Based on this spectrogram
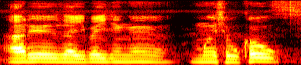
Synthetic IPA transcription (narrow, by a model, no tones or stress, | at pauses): aɾɯzajbajdɯŋɯmɯsɯwkʰɯw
